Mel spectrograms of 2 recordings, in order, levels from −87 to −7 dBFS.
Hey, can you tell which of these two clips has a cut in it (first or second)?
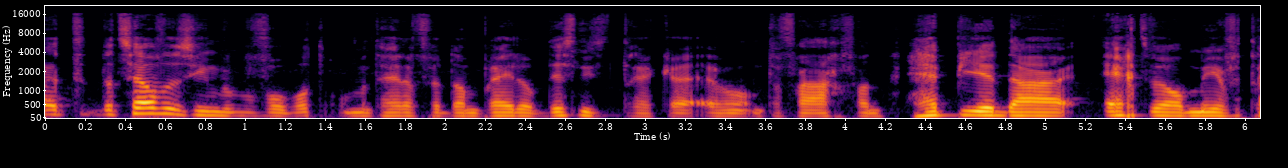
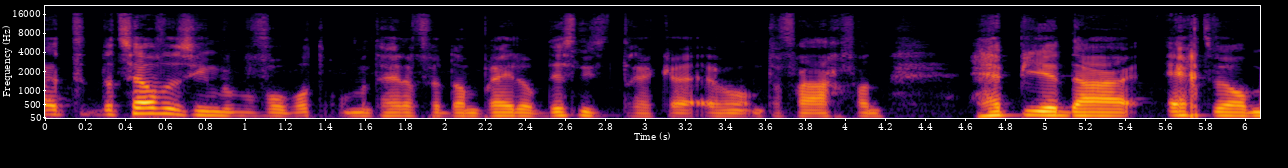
first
